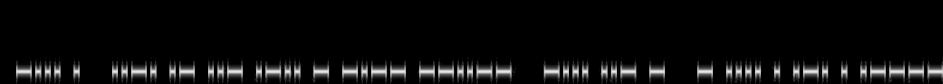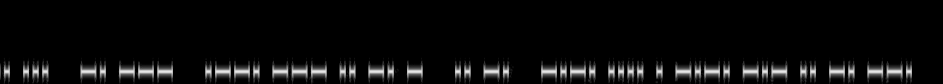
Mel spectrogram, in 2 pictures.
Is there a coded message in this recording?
Yes: Morse code from 0.2 to 18.5 s, heard as a keyed tone, about 25 wpm, 600 Hz. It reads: BE FAULTY, BUT THERE'S NO POINT IN CHECKING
